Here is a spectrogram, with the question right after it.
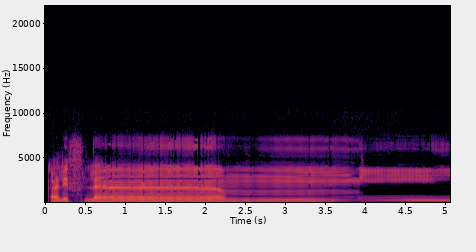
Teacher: alif lam mim. Jadi panjang 6 harokat.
